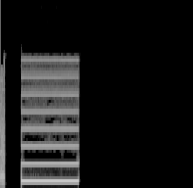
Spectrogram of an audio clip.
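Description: A single steady electronic beep at one high pitch, lasting under a second, like a video countdown beep.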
